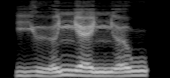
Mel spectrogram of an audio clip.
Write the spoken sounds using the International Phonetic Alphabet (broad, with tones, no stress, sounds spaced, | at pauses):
j ɨ˨˩˦ ə̯ ɲ ɛ˧ ɲ ə˧˥ w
